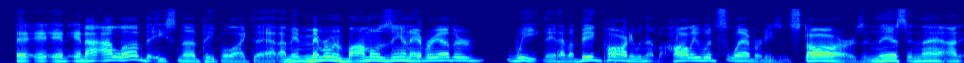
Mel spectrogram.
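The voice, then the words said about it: Scruffy Southern American accent. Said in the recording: “my old scruffy Southern accent voice”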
